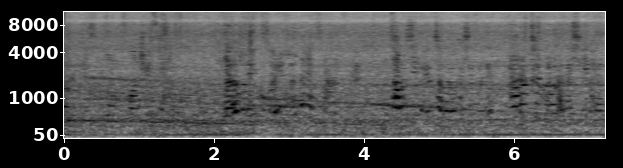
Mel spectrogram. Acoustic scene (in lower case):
subway train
